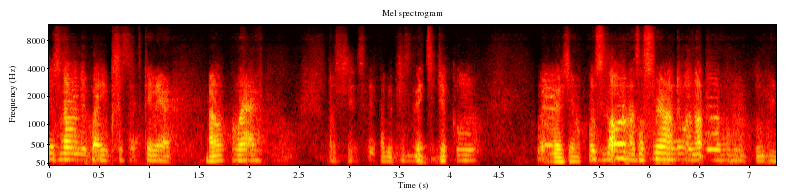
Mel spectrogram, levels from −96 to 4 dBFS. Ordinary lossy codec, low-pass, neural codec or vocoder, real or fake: Opus, 16 kbps; 10.8 kHz; codec, 44.1 kHz, 0.9 kbps, DAC; fake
